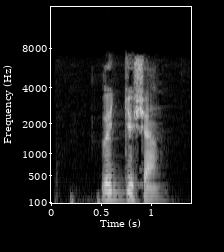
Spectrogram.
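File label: "лыддьысян", Komi, male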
